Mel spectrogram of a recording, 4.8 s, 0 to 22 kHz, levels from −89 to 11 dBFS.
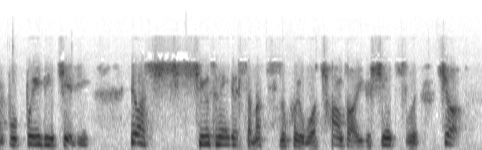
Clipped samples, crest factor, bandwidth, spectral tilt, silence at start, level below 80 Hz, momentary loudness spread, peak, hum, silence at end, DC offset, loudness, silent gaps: under 0.1%; 14 dB; 7.8 kHz; -7 dB/octave; 0 s; -60 dBFS; 6 LU; -4 dBFS; none; 0.2 s; under 0.1%; -18 LUFS; none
